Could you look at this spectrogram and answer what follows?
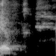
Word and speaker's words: Yope: Yope. Rhymes with hope.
